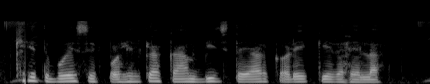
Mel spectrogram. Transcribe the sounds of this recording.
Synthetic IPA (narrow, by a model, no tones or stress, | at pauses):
kʰet̪boesepəɦilkakambid͡ʒt̪əjaɾkə̰ɾekeɾəɦela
